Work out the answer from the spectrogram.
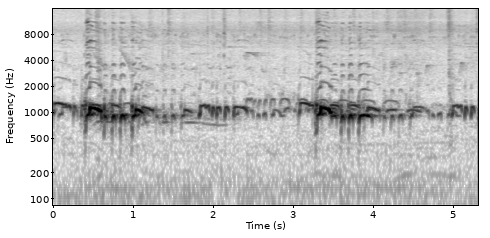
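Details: Loud-voiced local zebra dove calling steadily, meant to lure other zebra doves into calling: two bursts of burry, rolling coos, each opening with a quick stutter and trailing into a string of softer, bouncing notes.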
